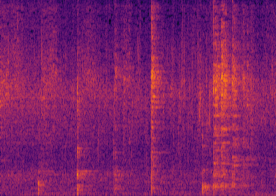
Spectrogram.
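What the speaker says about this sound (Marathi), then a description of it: "आता आपण जी डाळ शिजवून घेतली आहे ती घालूया याच्यात।" Cooked dal goes into a sizzling masala tadka in a pan, with a soft hiss of frying broken by several sharp scraping stirs at a close distance.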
